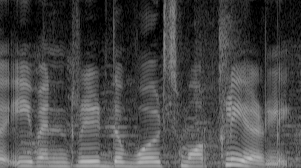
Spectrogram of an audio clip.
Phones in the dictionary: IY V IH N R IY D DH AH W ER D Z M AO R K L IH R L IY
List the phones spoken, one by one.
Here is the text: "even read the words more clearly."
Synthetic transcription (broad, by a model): IY V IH N R IY D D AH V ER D S M AO R K L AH R L IY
